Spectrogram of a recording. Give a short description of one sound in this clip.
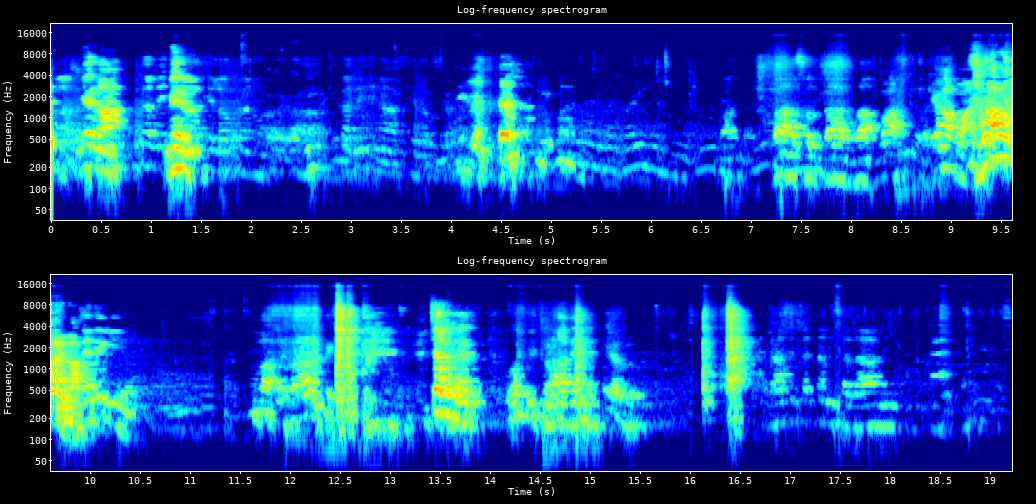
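An elderly man recites expressively into a microphone, heard through a loudspeaker.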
